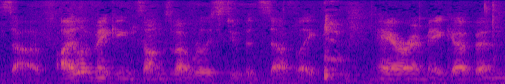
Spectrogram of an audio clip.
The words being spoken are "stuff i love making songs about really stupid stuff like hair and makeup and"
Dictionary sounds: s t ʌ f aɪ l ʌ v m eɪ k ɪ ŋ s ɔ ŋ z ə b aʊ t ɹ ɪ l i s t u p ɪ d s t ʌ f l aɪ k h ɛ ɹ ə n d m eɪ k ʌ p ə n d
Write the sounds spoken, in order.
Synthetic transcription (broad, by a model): s t ʌ f aɪ l ʌ v m eɪ k ɪ ŋ s ɔ ŋ z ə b aʊ t ɹ ɪ l i s t u p ɪ d s t ʌ f l aɪ k h ɛ ɹ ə n m eɪ k ʌ p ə n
